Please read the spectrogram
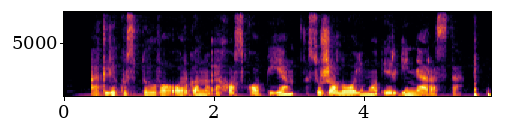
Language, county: Lithuanian, Klaipėda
